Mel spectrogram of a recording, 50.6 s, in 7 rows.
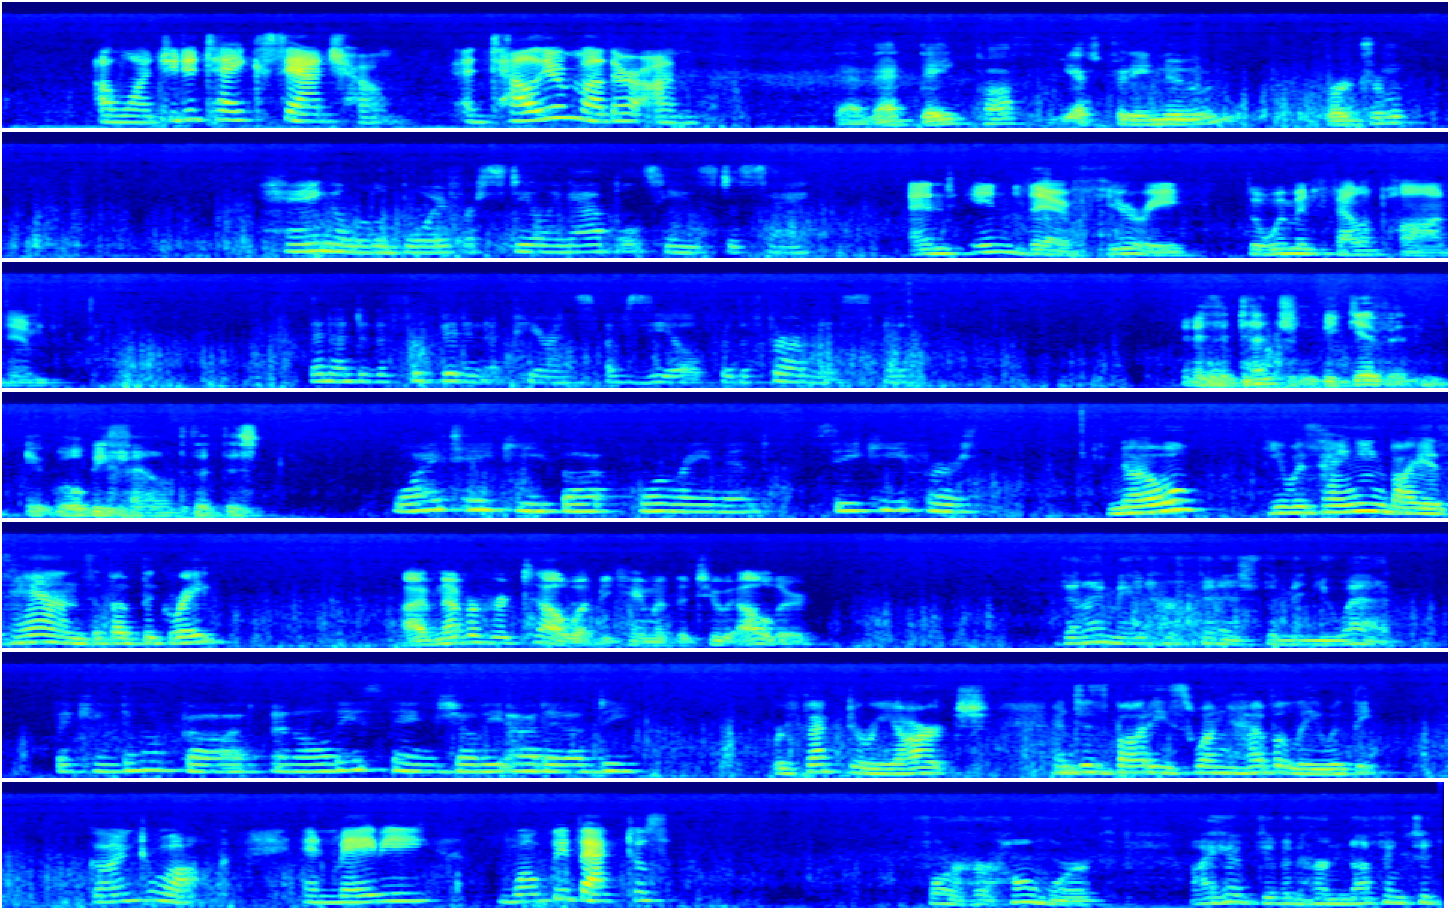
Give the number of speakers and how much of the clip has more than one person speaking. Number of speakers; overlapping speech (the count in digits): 10, no overlap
